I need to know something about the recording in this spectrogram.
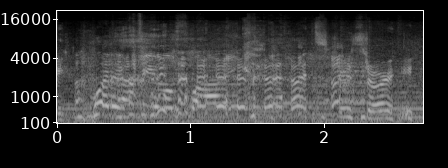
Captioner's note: cheerleaders laugh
